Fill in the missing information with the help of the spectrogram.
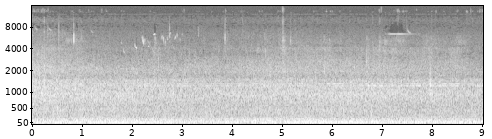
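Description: Pickup truck driving away, its road noise fading over the first second or so, over a steady low rumble of wind on the microphone.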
